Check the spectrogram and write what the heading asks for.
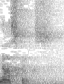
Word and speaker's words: Gnostics: Or do you want the ones that were written much later by the so-called Gnostics? That word is spelled G, capital G, N-O-S-C-I-C-S. The G is silent.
